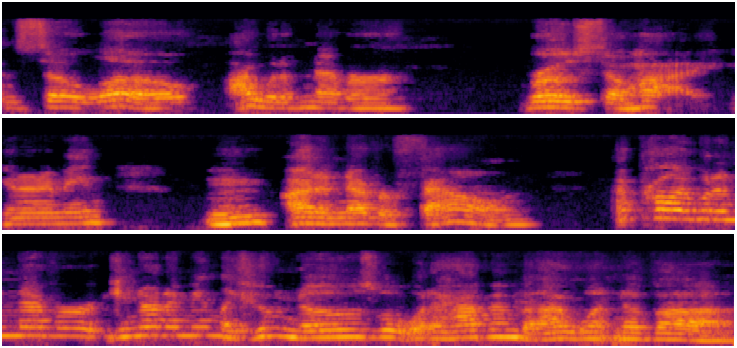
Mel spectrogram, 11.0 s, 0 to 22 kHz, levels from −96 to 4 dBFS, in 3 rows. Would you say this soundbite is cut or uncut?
uncut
